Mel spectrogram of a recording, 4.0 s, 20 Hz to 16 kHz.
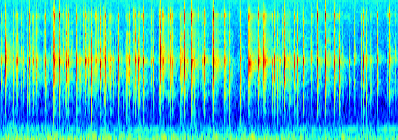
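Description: Two hands type continuously with their fingertips on a small 65% mechanical keyboard with a purple case and white ABS keycaps, resting on a desk mat. About 29 quick, clacky key presses are heard over four seconds. Each is a short, bright click that dies away almost instantly.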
